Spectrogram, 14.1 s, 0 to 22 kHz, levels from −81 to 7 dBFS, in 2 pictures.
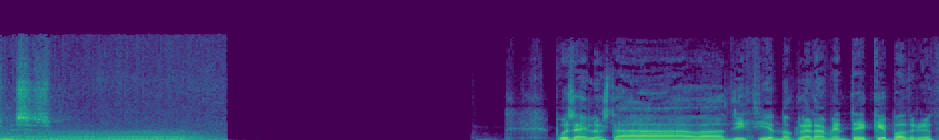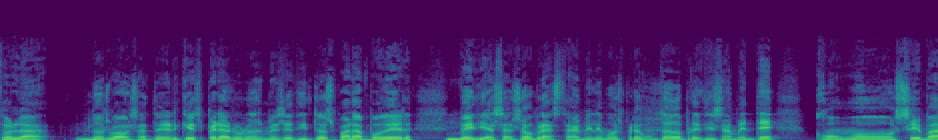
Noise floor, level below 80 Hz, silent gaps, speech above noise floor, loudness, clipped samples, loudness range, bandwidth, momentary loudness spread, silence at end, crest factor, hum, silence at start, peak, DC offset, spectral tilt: -47 dBFS; -44 dBFS; 2.03-3.45 s; 30 dB; -18 LUFS; under 0.1%; 11 LU; 16.5 kHz; 9 LU; 0 s; 18 dB; none; 0 s; -2 dBFS; under 0.1%; -6 dB/octave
